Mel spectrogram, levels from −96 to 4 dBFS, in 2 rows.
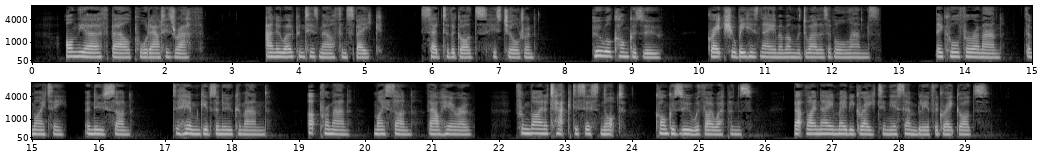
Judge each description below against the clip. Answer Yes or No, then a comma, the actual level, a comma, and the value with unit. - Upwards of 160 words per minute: No, average, 155 wpm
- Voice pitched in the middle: Yes, medium, 180 Hz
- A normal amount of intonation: No, narrow, 1.6 semitones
